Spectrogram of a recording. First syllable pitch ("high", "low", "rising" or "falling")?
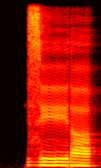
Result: low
